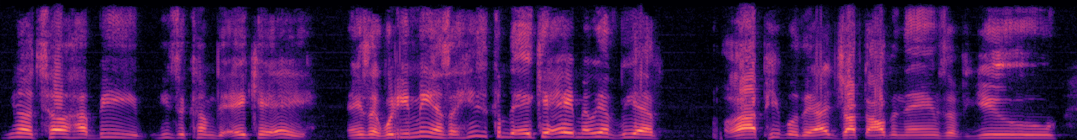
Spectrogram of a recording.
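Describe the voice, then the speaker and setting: A man from Texas, a podcast guest on a video call, telling stories in a casual, animated way and acting out the dialogue. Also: high-pitched, fast talker, no echo. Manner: animated, acts out quoted dialogue. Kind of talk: casual storytelling. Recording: dry, dull video-call audio.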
